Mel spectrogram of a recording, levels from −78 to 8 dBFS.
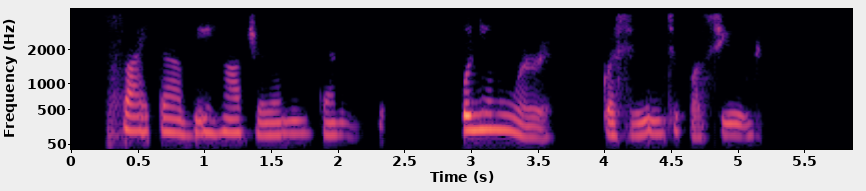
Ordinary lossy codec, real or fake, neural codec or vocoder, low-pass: none; fake; codec, 16 kHz, 0.9 kbps, LongCat-Audio-Codec; 3.6 kHz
